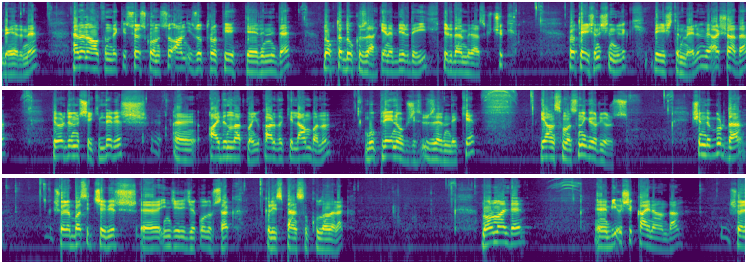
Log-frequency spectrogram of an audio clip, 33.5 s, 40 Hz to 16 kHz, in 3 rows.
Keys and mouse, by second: 4.5-6.1 drag, 10.9-12.2 drag, 12.2-14.1 middle drag, 14.3-17.0 middle drag, 19.2-20.8 middle drag, 22.5-24.2 drag, 25.3 KP_7, 28.2 ctrl+Up, 31.2-33.4 typing, 31.9-33.4 drag.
